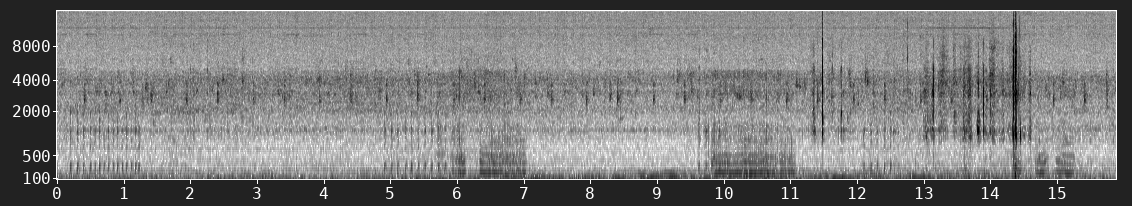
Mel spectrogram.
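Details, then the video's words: Sasha, a female house cat sleeping with an eye open, snores in slow rhythm: two low, rasping breaths about four seconds apart, with faint clicks and rustles between them in a quiet room. "Snoring cat sleeps with one eye open"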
